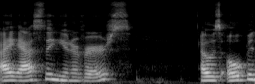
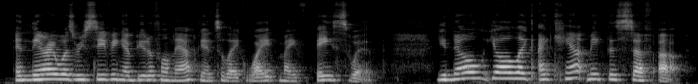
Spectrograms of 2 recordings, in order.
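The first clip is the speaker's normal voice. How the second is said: ordinary talk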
